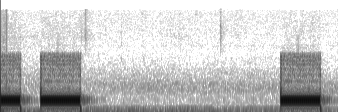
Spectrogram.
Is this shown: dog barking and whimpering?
no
